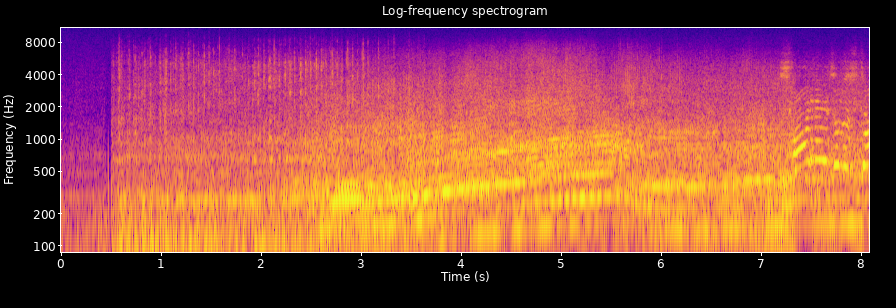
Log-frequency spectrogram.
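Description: Vintage drag race cars, including a Ford coupe and a 350-inch Chevrolet, launch and roar down the strip at a 1990 reunion at LA County Raceway in Palmdale, loud rising engine howls with a track announcer talking over them.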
